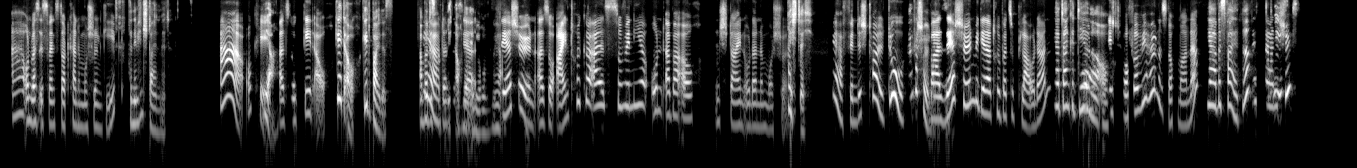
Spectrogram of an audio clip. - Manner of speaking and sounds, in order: distorted speech; unintelligible speech; tapping; other background noise
- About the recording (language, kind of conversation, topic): German, podcast, Was nimmst du von einer Reise mit nach Hause, wenn du keine Souvenirs kaufst?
